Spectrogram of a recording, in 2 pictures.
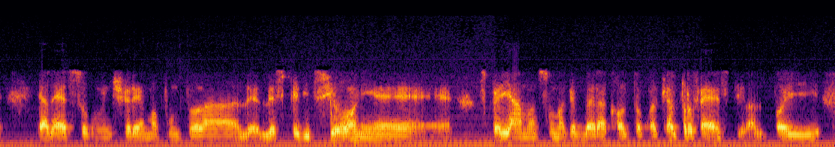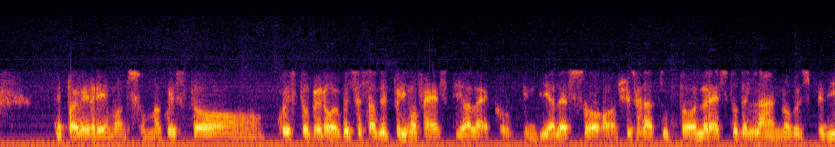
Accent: Los Angeles, California, United States; io sono cresciuto a Los Angeles da ragazzino

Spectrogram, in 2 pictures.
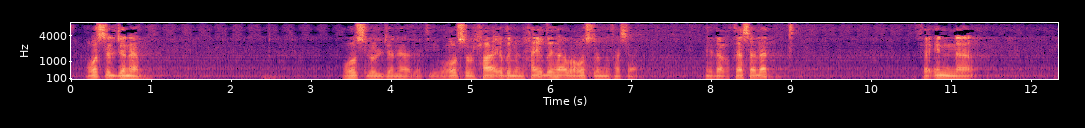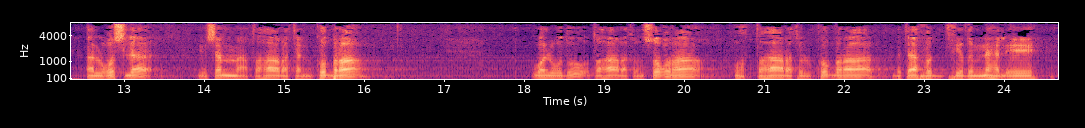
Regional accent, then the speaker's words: Egypt; احنا مصريين، ايوه احنا مصريين، مصريين،

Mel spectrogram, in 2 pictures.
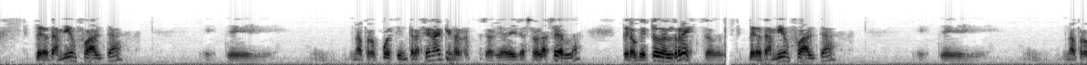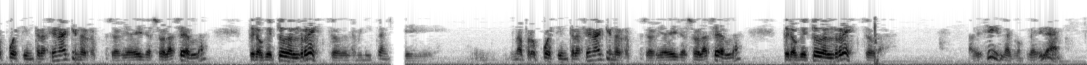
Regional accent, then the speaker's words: Argentina; ¿Cuántas veces más productivos somos los argentinos en 100 años?

